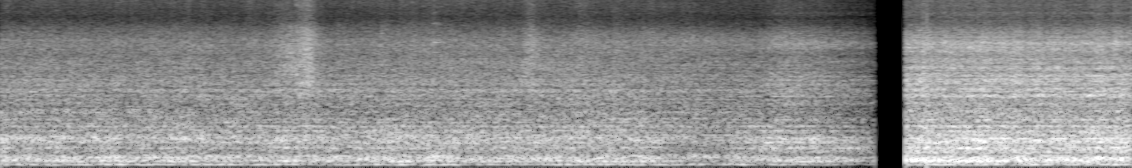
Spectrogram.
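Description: A steady low rumble, with a hard cut to silence about six and a half seconds in before the rumble returns.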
